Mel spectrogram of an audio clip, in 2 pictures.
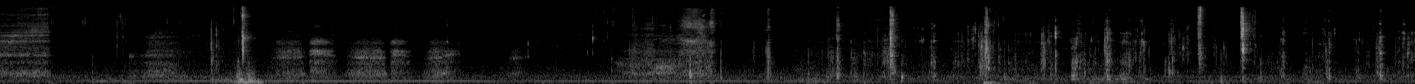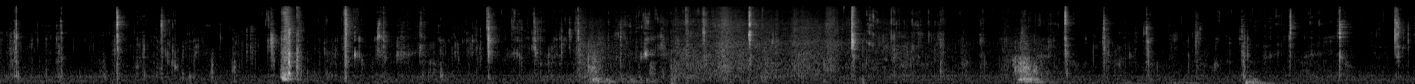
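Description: Close-miked chewing of sauce-soaked king crab meat, with frequent wet mouth clicks and lip smacks.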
